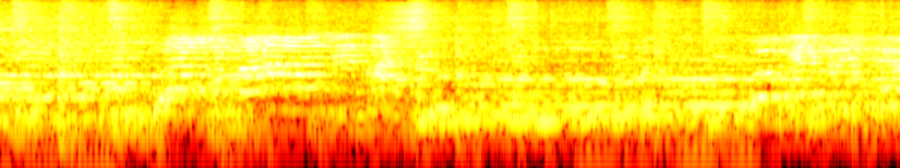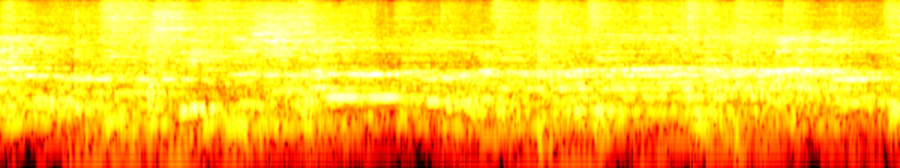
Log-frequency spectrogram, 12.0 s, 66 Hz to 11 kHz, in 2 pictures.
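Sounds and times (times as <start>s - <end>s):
live band with bass line: 0.0s - 12.0s.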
